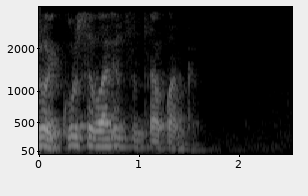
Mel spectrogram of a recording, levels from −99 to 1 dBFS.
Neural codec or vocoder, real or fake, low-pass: vocoder, 44.1 kHz, 128 mel bands, Pupu-Vocoder; fake; 3.6 kHz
